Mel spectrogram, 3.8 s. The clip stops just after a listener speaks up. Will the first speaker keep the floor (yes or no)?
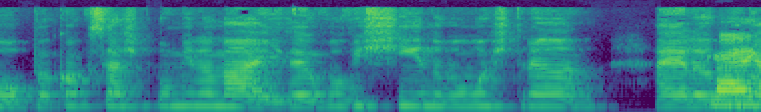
no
